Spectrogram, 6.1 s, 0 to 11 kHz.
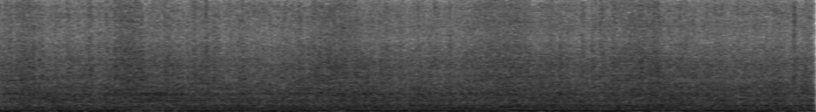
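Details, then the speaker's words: Rebuilt 1999 Polaris XCR800 two-stroke, carbs rebuilt and synced, first run briefly without coolant, lots of compression: loud continuous steady two-stroke drone, no knocking, rattles or misfires; no funny noises, sounds healthy. "And uh it's not making any funny noises. Everything sounds good."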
